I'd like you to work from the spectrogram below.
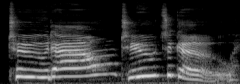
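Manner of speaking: loud, slow gloating intone; intoned. Acted. Giant mouth intones the score to the group. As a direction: chant the count like a victor. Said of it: "intoned the mouth".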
